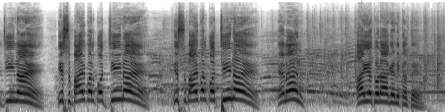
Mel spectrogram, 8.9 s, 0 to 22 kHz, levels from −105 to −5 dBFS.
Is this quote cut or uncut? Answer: uncut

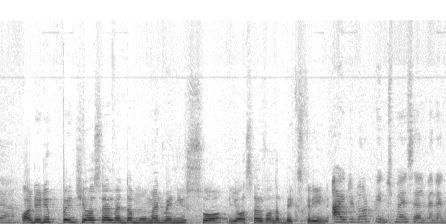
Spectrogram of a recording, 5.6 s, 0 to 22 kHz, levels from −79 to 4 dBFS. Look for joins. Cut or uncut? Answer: cut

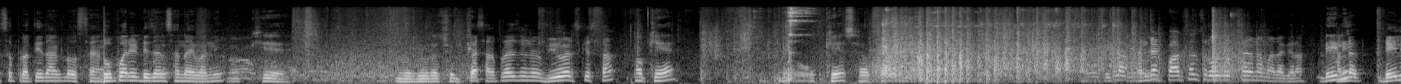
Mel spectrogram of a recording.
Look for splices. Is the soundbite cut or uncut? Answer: cut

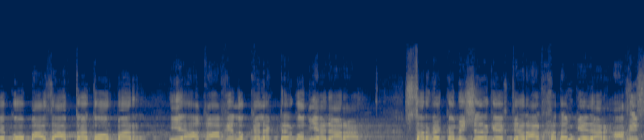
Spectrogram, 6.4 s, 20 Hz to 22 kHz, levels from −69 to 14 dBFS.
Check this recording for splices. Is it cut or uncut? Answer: uncut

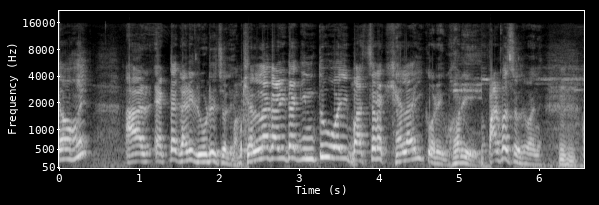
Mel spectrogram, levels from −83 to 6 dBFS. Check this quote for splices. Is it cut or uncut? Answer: cut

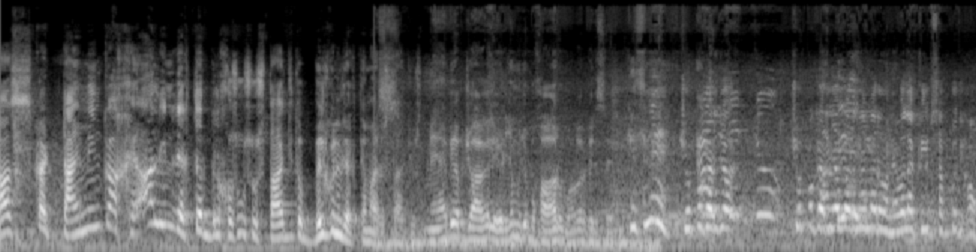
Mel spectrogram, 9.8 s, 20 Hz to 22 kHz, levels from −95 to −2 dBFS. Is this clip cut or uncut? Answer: cut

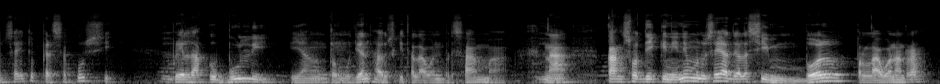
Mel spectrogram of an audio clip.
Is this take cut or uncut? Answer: uncut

